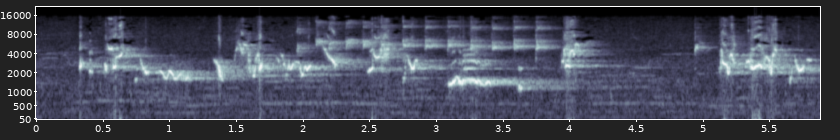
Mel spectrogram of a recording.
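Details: Chattering parakeet song: continuous twittering warbles with rising and falling slurs, a lower buzzy phrase near the middle, a short pause, then a final burst of chirps.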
